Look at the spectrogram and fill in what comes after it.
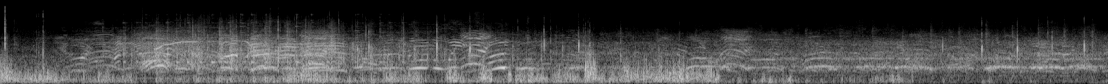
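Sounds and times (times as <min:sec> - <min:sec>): people shouting: 0:00.7 - 0:06.0, 0:06.8 - 0:11.0.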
